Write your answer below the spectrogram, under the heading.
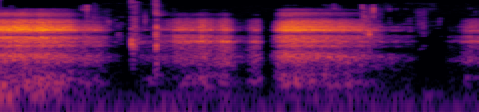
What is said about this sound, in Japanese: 先輩の湿った吐息が私の顔にかかって、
